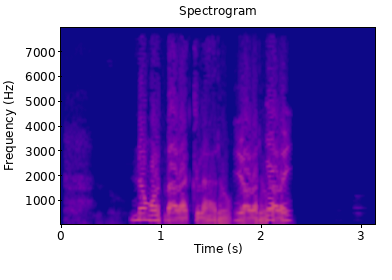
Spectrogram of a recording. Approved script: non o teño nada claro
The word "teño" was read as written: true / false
false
